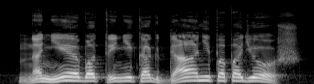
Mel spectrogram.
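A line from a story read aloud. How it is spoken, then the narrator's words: Loud shout down chimney. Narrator (Russian): студент, сидящий на крыше, громким голосом прокричал в трубу камина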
